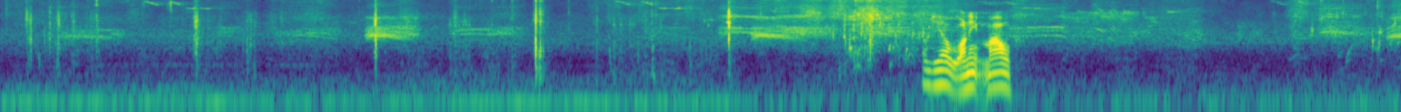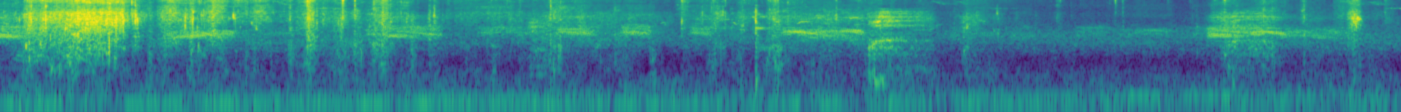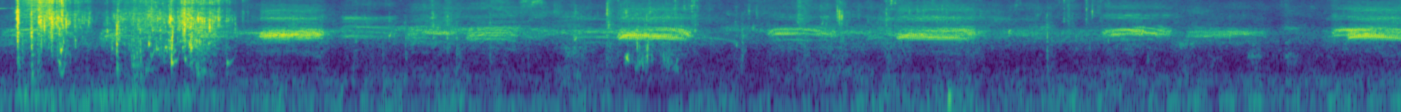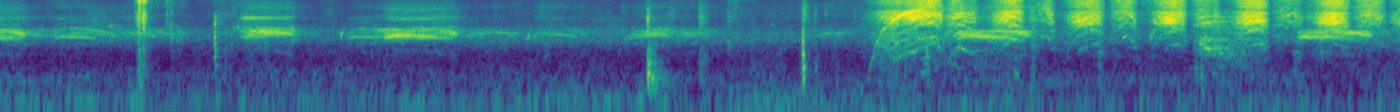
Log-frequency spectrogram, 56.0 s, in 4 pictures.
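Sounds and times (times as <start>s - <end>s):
bird calling: 6.1s - 29.4s, 50.4s - 56.0s
rapid scraping rub: 50.7s - 56.0s.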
